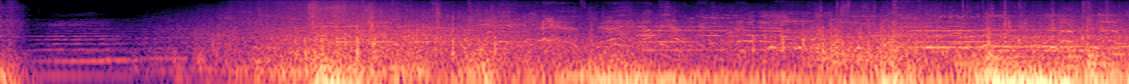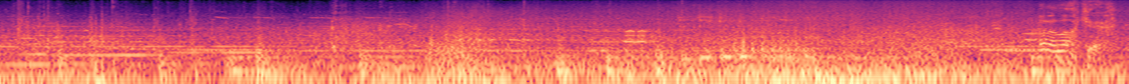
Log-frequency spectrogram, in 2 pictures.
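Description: A sailing ship rolls across the ocean in the New World: Aeternum game, creaking hull and rushing wind and water building into a loud, continuous wash, with voices talking over it.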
